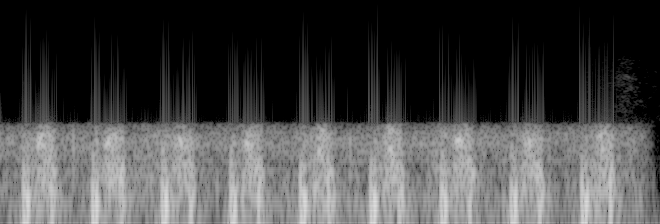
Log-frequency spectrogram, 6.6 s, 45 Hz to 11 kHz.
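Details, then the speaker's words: Crescendo-decrescendo midsystolic murmur of aortic stenosis, harsh, regular rhythm near 86/min; begins after S1 and stops before S2, with brief audible gaps between murmur and heart sounds, especially just before S2. "the crescendo decrescendo murmur of aortic stenosis begins after s1 and stops before s2 brief gaps are audible between the murmur and the heart sounds listen carefully for the gap just before s2"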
